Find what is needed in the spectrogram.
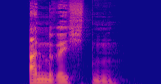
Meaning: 1. to wreak, to cause, to do (harm) 2. to prepare 3. to serve, to dish up
- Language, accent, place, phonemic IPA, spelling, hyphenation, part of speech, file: German, Germany, Berlin, /ˈanʁɪçtn̩/, anrichten, an‧rich‧ten, verb, De-anrichten.ogg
